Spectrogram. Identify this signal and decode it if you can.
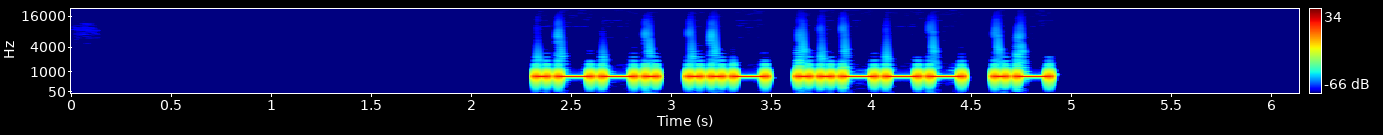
Morse code, heard as a keyed tone, about 22 wpm, 700 Hz. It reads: PU2A
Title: DXCC-100 Call Signs - 4 Characters - Repeated 2x - 22wpm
